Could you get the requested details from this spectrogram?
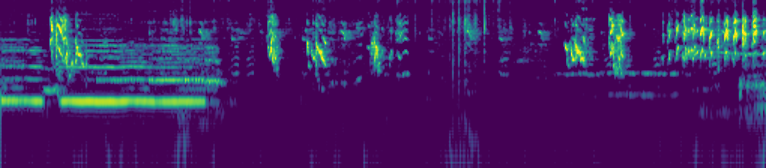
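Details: Colourful budgerigars, a caged breeding pair, give a long steady harmonic tone, then a run of quick, sharp, high chirps and warbled notes with short gaps between them.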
